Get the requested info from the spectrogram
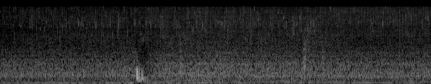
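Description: Sweetcorn fritter batter sizzling in hot oil in a frying pan as spoonfuls are ladled in, a steady hiss. A single short knock about a second and a half in.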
